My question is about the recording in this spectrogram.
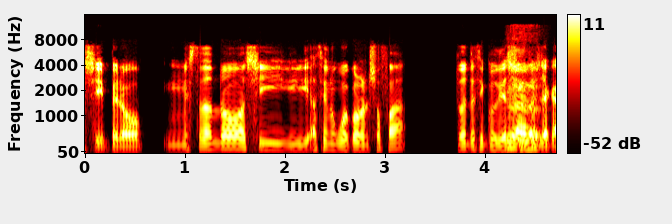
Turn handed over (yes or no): yes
